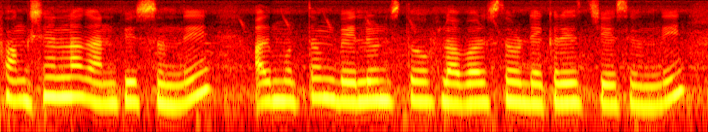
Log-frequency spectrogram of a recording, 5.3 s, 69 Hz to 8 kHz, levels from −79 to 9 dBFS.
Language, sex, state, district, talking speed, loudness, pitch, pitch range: Telugu, female, Telangana, Mahabubabad, 125 wpm, -12 LUFS, 210 Hz, 200-225 Hz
